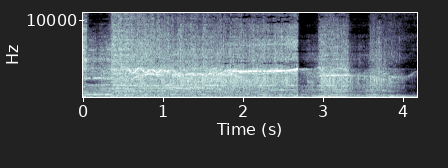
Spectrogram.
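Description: Live band ending a song: a final loud wash of drums and cymbals with a long, wavering high whistle over it. It drops off about three seconds in and fades out just after.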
